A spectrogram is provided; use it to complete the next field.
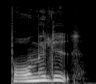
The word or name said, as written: brummelyd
